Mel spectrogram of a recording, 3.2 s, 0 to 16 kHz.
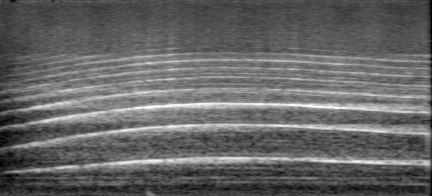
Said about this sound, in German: Es gab natürlich andere Geräusche, die dazu kamen, also im 19. Jahrhundert, die Sirenen der Fabriken, die signalisierten einfach, wann ist Schichtwechsel, nichts anderes als ein quasi automatisiertes Horn, so eine Sirene.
